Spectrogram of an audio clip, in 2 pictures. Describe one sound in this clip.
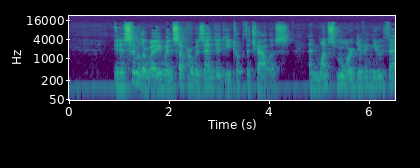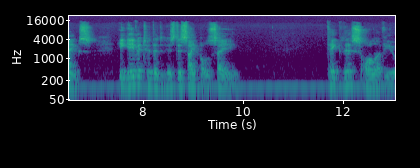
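An elderly man speaks slowly and solemnly through a microphone.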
